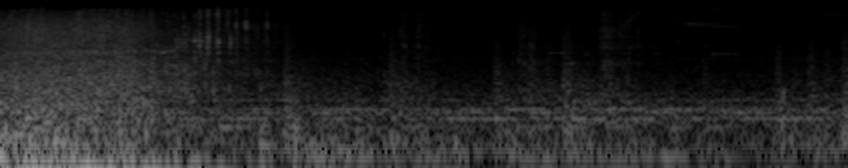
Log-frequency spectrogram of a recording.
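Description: A weapon clicks and clacks as it is reloaded.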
